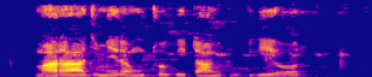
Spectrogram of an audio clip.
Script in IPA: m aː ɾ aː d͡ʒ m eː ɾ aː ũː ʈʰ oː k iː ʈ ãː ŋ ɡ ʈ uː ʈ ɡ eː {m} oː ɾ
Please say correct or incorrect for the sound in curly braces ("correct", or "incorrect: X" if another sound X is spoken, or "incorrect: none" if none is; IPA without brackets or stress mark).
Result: incorrect: none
